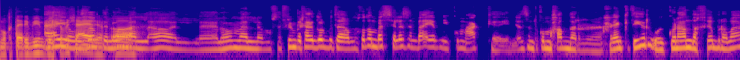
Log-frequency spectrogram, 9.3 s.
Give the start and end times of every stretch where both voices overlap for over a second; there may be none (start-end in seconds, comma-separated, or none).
0.5-1.8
